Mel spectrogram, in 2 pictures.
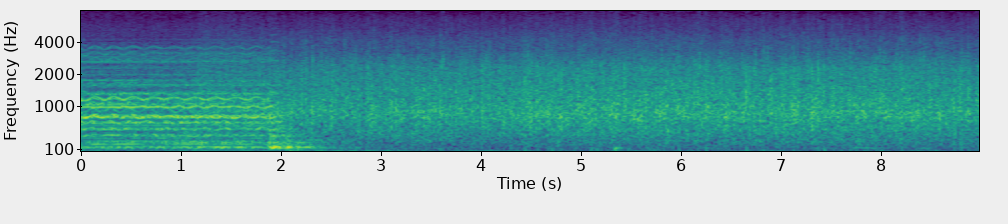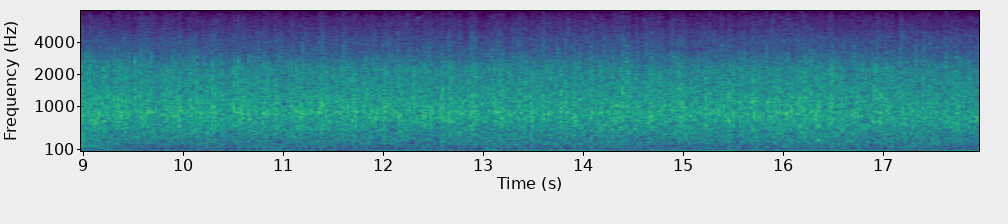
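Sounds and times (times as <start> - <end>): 
studio audience applause: 0.2 - 17.9.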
